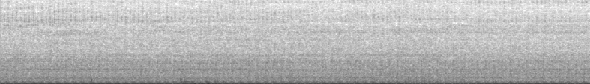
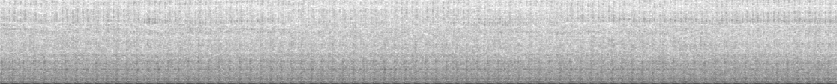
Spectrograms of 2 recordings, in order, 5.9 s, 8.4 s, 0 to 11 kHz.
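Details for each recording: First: KTM 950 V-twin during carburetor synchronization, rear carb adjusted to match a reading of about 10: deep, even idle thump with a smooth, steady pulse and no stumbling; the carbs sound well balanced. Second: KTM 950 carbureted twin idling warmed up, before carb sync: steady, slightly uneven low thump with some top-end clatter; unequal airflow readings show the carburetors are not balanced.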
